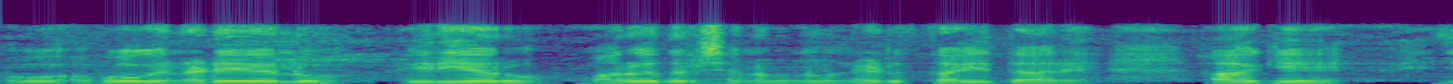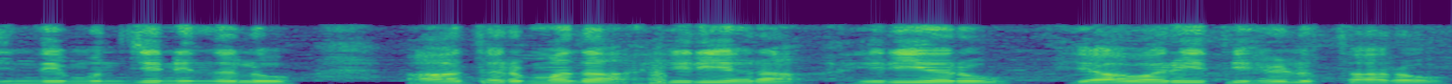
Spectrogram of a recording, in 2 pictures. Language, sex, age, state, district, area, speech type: Kannada, male, 45-60, Karnataka, Dakshina Kannada, rural, spontaneous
